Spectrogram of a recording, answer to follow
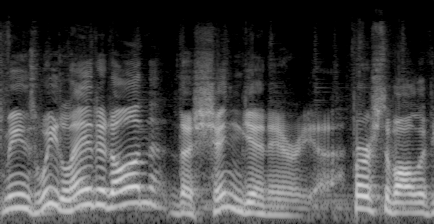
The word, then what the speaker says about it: Schengen: we landed on the schengen area first of all if you're traveling to europe you have to know about the shingen area and yes it is pronounced that way shin gin the area is not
